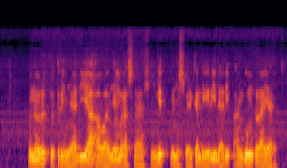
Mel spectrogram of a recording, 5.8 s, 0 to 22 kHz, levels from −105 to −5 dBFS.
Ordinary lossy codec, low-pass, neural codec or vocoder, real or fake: MP3, 64 kbps; 10.8 kHz; autoencoder, 48 kHz, 128 numbers a frame, DAC-VAE, trained on Japanese speech; fake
